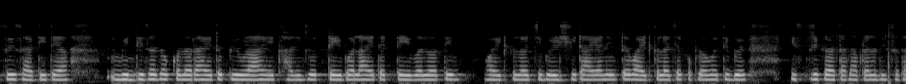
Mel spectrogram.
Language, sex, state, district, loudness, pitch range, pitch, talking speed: Marathi, female, Maharashtra, Pune, -25 LUFS, 220-230 Hz, 220 Hz, 205 wpm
